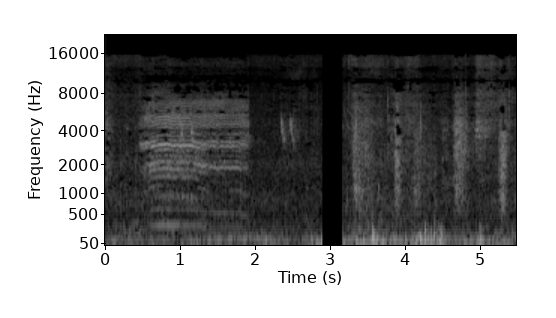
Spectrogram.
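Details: A Meatmaster sheep bleats once, a rich, nasal, wavering cry lasting over a second, followed after a cut by shuffling, knocking and rustling noises from the flock.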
